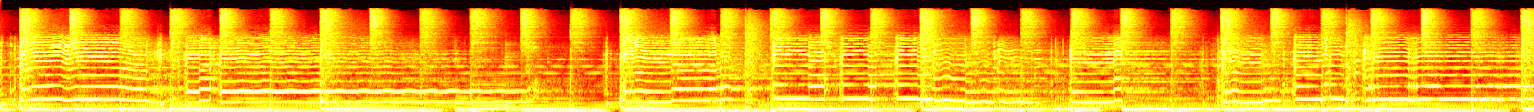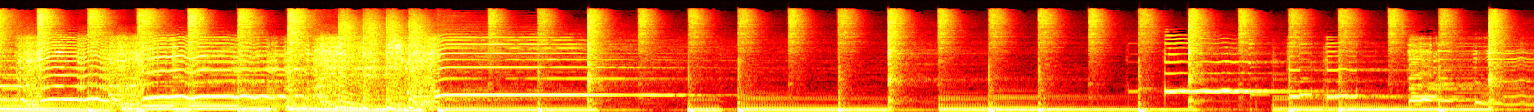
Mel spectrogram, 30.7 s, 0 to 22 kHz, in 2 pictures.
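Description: Electric guitar, a PRS SE Silver Sky through a Universal Audio Dream '65 amp pedal with its pedals, playing lead lines full of string bends and vibrato over a backing track with drums. About twenty seconds in a bend lands on a long held note, and the backing thins for the rest of the stretch. The tone is vintage-y.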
